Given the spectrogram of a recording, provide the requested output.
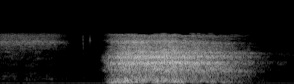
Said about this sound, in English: Let's do literally seven breathings, like breathing in through the nose and out through your mouth. Let's start together.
